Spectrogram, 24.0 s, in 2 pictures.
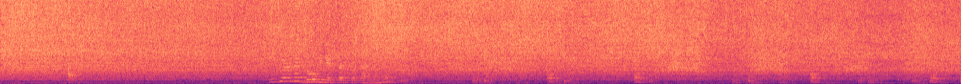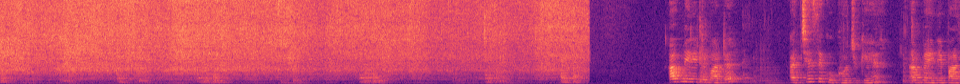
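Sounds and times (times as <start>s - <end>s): vegetables sizzling in butter: 0.0s - 19.4s
wooden spatula scraping: 4.9s - 19.4s.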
